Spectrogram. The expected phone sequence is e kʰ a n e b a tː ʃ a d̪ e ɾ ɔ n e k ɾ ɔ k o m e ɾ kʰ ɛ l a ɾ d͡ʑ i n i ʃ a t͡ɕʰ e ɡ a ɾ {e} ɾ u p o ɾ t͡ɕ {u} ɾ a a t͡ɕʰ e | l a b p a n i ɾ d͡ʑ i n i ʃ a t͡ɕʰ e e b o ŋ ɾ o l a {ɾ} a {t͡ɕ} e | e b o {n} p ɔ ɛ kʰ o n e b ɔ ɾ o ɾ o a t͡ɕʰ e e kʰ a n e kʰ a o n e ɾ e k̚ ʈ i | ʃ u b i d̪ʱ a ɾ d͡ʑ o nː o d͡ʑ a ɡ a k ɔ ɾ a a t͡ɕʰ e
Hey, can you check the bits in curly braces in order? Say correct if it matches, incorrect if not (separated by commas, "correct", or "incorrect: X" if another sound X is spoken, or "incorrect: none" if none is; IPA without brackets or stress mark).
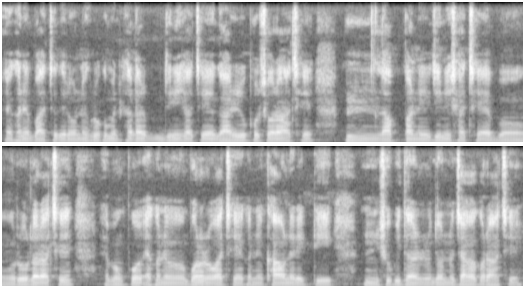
incorrect: i, incorrect: ɔ, correct, incorrect: t͡ɕʰ, incorrect: ŋ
